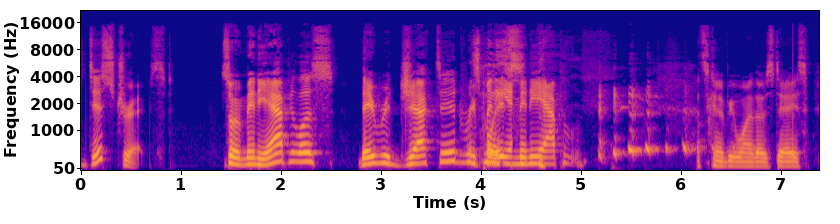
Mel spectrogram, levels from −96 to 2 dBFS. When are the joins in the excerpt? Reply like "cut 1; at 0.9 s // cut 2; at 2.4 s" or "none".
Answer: cut 1; at 1.3 s // cut 2; at 4.3 s // cut 3; at 6.2 s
